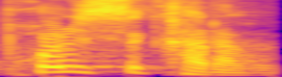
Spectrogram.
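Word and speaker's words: Polska: 있는 건데 솔론고스 우리도 우리는 우리가 폴란드를 부를 때 폴란드라고 부르는데 폴란드 자기 그 나라에서는 뭐라고 그러냐면 자기 자기 나라를 폴스카라고 불러요 폴스카 폴스카라고 부릅니다 그리고 이제이 칼은 여성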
